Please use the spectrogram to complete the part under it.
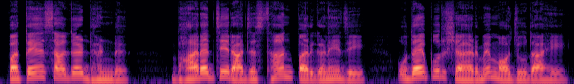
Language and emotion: Sindhi, neutral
